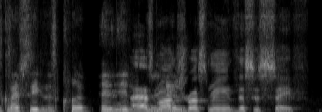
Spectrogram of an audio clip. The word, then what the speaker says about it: Asmongold: So it's Asmon. So his name sounds like a goddamn freaking breathing condition. Yes, it sounds like asthma, which I have.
